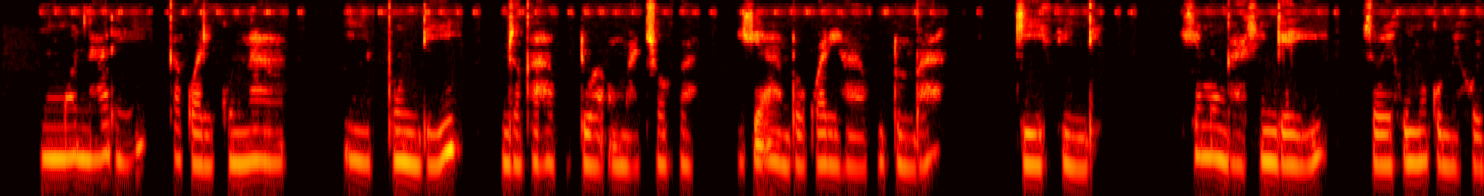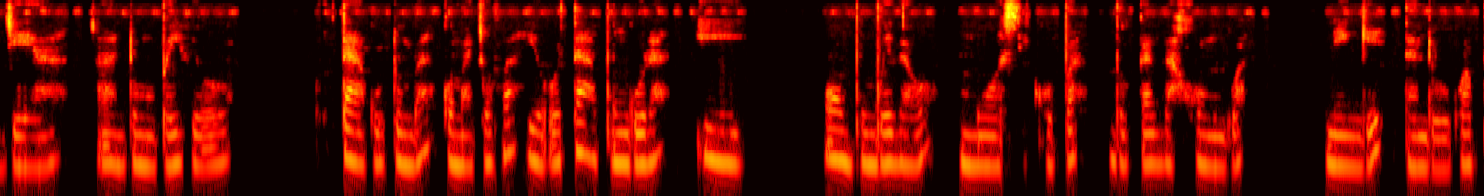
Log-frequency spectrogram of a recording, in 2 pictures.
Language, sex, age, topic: Oshiwambo, female, 25-35, finance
